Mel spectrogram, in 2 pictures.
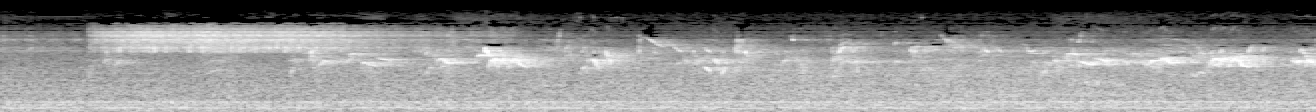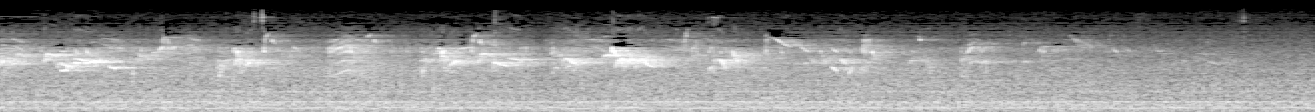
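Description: Many short, high chirps and twitters like birdsong, crowding rapidly over one another and thinning out near the end, after a brief hiss at the start. A faint steady low hum runs underneath.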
